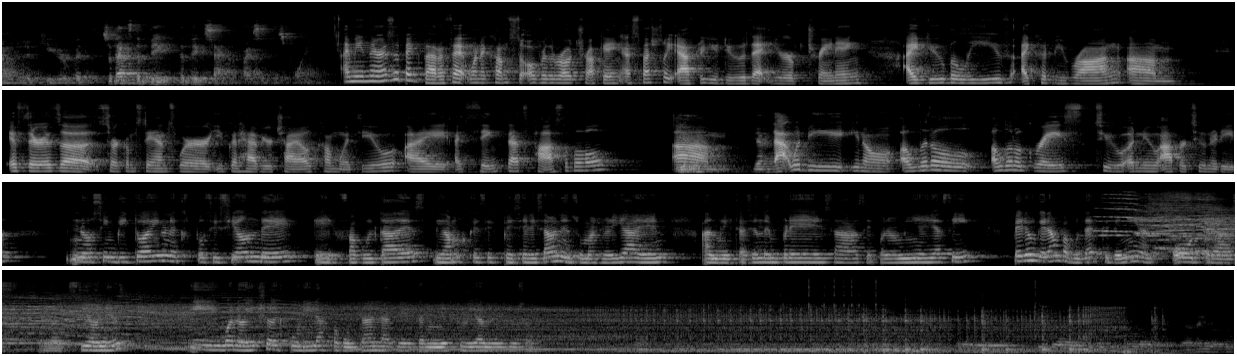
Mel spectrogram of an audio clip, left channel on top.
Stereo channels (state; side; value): different; both; correlation 0.00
